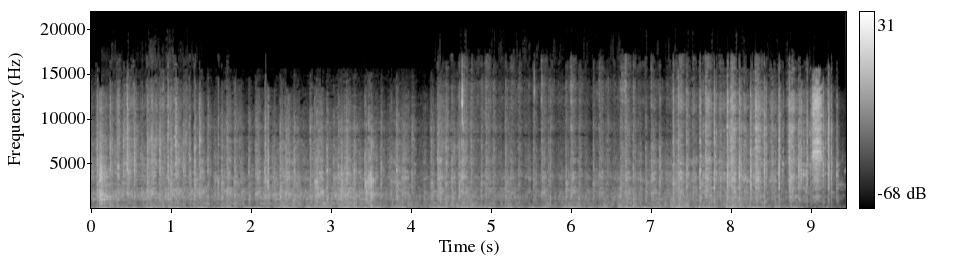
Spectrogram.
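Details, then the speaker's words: 1974 Ford F100, wrecked and parked several years, first start with fuel poured into carburetor bowl via vent tubes: uneven, surging half-idle barely staying lit; rough idle, fuel leaking from filter and apparently bowl gasket. "Okay, so it's kind of half idling. I'm dumping fuel everywhere."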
